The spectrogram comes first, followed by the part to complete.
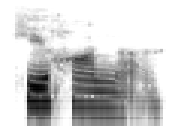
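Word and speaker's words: Quijana: centered around seventh grader ki hannah i think that's how you pronounce it q-u-i-j-a-n-a she is half guatemalan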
